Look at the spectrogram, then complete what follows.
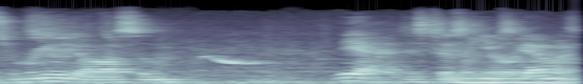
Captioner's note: whistles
